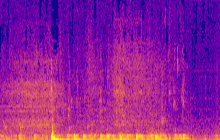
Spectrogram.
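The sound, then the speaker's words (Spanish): Ribera wine poured into glasses: a sharp onset followed by a soft, steady trickle of liquid that gradually fades, with no talk. “No sé si el oyente lo percibe, pero está sirviendo las copas”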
